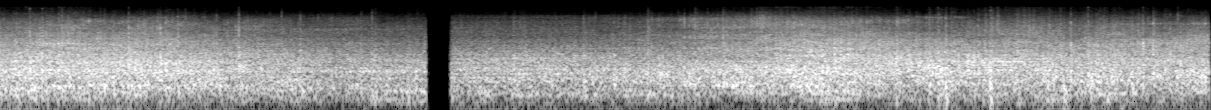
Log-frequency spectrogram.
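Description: Model trains running on the layout's track: a steady whirr of locomotive motors and wheels rolling over the rails. The sound cuts out for a split second about four seconds in.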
